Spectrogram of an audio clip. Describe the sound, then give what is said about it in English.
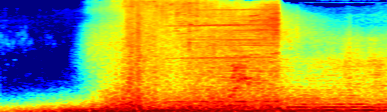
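A massive explosion from a fragment impact in Central Florida erupts after a low rumble, swelling into a loud, sustained roar with a hissing, crackling rush that fades slightly but keeps rumbling heavily to the end. “Wait, where's the explosion?”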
